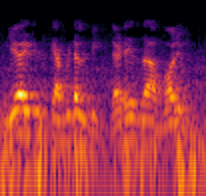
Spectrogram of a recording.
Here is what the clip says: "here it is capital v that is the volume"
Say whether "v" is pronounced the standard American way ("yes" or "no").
no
